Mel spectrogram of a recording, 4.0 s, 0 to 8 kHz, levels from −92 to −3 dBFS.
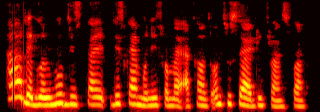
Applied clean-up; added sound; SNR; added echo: neural mask model Resemble Enhance denoiser.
